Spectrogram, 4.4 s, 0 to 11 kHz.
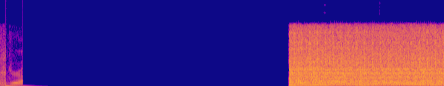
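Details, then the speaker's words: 2007 Pontiac Vibe, Toyota 1ZZ-FE 1.8L, after water pump replacement (old pump growled on cold mornings): engine idles smoothly at constant pitch, no ticks or knocks, belt routing correct; sounds normal. "And everything looks like it's supposed to over here in terms of the belt routing and the water pump, and everything seems to be running smooth and sounds normally."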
